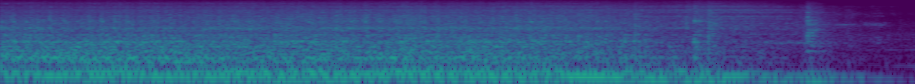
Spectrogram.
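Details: Foxbody convertible with a reassembled carburetor and a supercharger pending: it starts on the choke, then gives a low, uneven idle that sags and dies after about four seconds. The owner concludes it is the carburetor, with something plugged in the mid-range circuit.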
